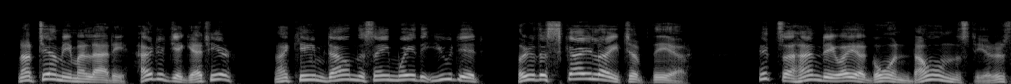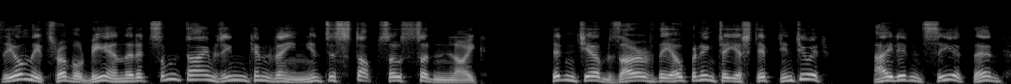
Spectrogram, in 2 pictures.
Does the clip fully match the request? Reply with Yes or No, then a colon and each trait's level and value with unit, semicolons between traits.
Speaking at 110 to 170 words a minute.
No: average, 180 wpm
